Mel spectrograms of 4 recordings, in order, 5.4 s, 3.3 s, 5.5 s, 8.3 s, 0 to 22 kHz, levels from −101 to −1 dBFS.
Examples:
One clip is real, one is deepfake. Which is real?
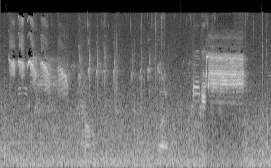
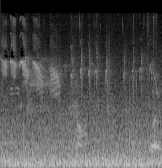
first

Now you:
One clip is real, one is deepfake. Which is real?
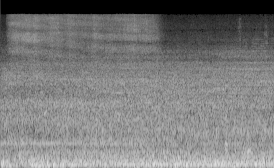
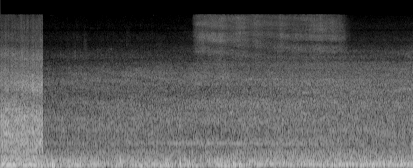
first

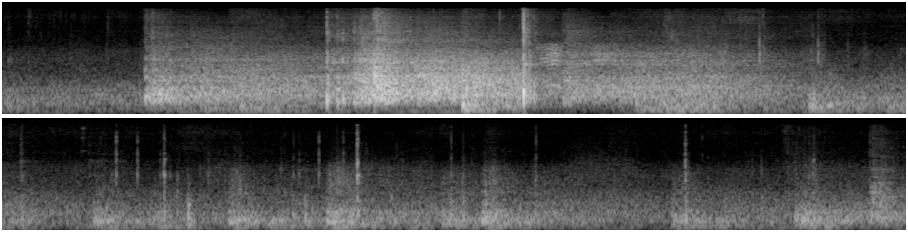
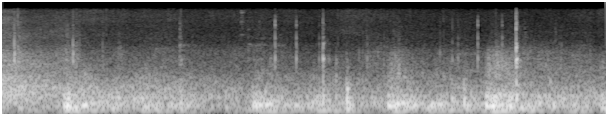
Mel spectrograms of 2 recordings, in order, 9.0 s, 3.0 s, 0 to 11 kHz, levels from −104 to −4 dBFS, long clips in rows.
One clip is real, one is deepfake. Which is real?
second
